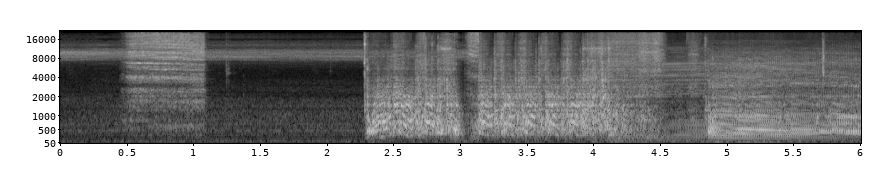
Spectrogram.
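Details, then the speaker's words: 1958 Jeep CJ5, sat about three years, previous owner said it wouldn't start: cranks in short bursts, catches briefly and sputters without idling; owner suspects fuel starvation or flooding, not confirmed. "Well, I don't know. It's close. Sounds like a fuel issue, but I'm not 100% sure."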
